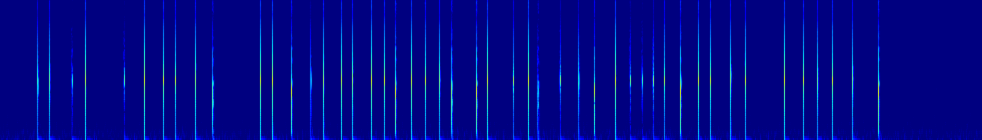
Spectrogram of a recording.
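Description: iPad on-screen keyboard key clicks as text is typed: an uneven series of a few dozen short, sharp ticks of the same pitch with silence between them, stopping near the end.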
